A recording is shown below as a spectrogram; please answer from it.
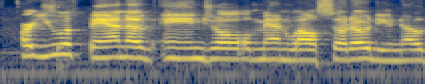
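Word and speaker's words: Ángel: I believe it's pronounced Angel.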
